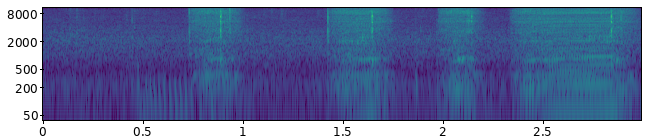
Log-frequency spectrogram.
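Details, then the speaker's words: Land Rover Freelander 1 window regulator motor after repair, thin washers added each side to take slack out of the armature that pulled against the brushes: three short runs of smooth even hum, no grinding; noise gone. "Then see if we've got a got rid of our noise. Yeah, I believe we have."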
